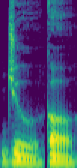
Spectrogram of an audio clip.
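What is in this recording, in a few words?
"juko", concatenated syllables; Affixing experiment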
